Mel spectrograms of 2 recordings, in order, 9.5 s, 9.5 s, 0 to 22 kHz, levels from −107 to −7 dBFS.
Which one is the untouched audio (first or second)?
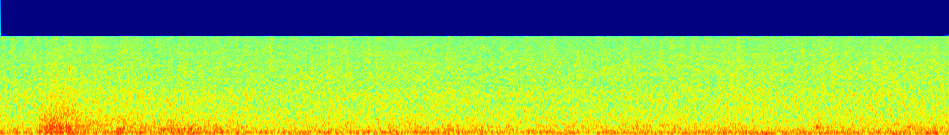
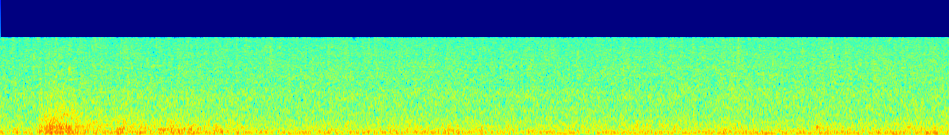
second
